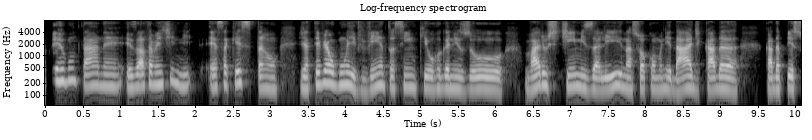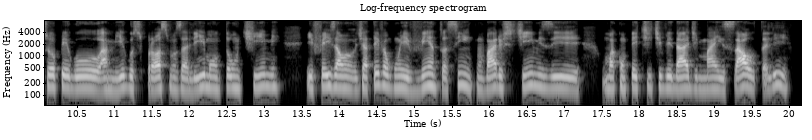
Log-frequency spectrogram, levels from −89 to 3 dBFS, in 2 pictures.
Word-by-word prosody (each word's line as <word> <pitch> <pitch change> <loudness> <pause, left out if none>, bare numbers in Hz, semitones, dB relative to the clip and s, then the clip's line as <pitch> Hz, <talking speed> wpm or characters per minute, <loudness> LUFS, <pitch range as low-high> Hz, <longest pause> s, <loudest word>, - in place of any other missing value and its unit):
perguntar, 230 -7 -1
né, 170 -1 -6
exatamente 190 +6 0
ni 175 -3 -7
essa 160 +4 -1
questão. 150 -7 -1 0.3
Já 145 -1 0
teve 190 +7 0
algum 190 -1 +3
evento, 155 +3 -3
assim, 155 +2 -5
que 150 - -5
organizou 140 -2 -2 0.2
vários 175 +5 +2
times, 160 -3 -3
ali, 140 +6 +1
na 145 -4 -1
sua 145 0 -1
comunidade, 140 0 +1
cada 140 -1 +3 0.3
cada 135 +1 +2
pessoa 155 +2 +1
pegou 150 -3 +1
amigos 140 +2 0
próximos, 145 0 +1
ali, 135 +3 0
e - - +2
montou 150 0 -3
um 150 - -5
time 160 +2 -4 0.3
e 145 - -1
fez 165 +2 0
al 150 -2 +3
já 145 +2 +2
teve 180 +4 -2
algum 155 -2 -1
evento, 150 +4 -1
assim, 165 +5 -3
com 140 -2 -10
vários 150 +1 +3
times 160 -3 -3
e 145 -3 -1 0.3
uma 145 - 0
competitividade 150 -1 +1
mais 140 -1 -1
alta, 160 -4 +8
ali? 165 -1 -5
150 Hz, 140 wpm, -24 LUFS, 140-165 Hz, 0.3 s, alta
